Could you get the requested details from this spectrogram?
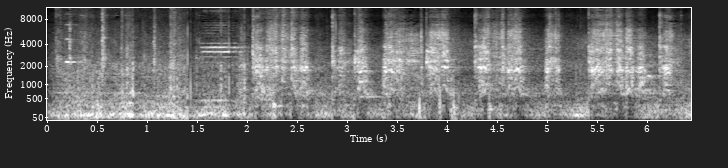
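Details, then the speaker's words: Rusi Chariot 175 tuk-tuk used for hauling water, idle set too high: repeated sluggish starter bursts churning without catching cleanly; slow cranking, hard start, weak battery suspected. "Parang mahina yung battery mo."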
